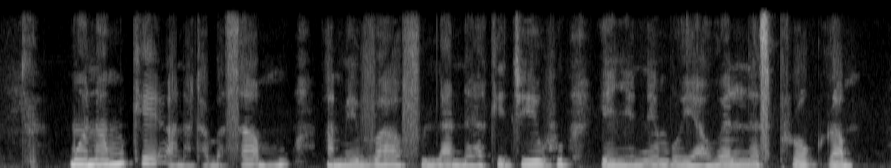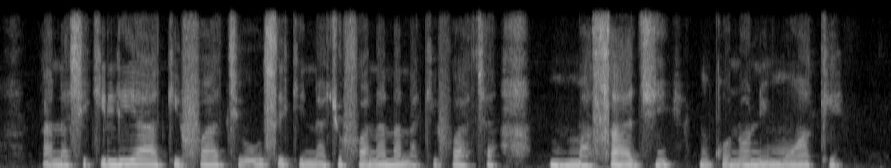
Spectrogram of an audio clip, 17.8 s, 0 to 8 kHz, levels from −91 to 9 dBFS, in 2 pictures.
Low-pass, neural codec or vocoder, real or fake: 7.2 kHz; none; real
